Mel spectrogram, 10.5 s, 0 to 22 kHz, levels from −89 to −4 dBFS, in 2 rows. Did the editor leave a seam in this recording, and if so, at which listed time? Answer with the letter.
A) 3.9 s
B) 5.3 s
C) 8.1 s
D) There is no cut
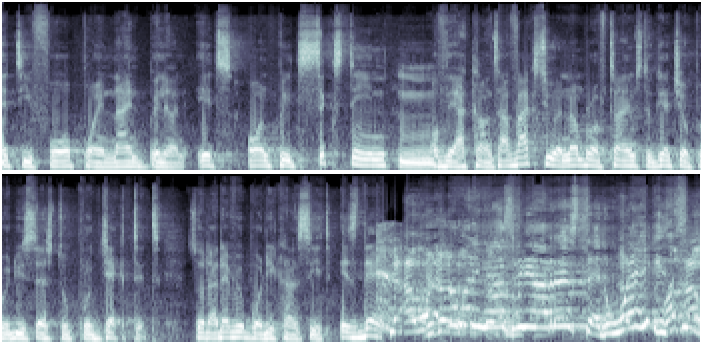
C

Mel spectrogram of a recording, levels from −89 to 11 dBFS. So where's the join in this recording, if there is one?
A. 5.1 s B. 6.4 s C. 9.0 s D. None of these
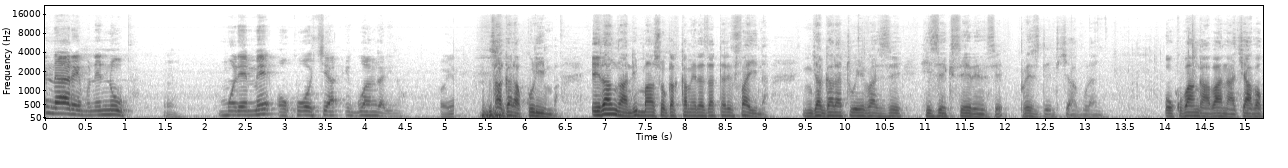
A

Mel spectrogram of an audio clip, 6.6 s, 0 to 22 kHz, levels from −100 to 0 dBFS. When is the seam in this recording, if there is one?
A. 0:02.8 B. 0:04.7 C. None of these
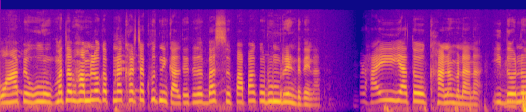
B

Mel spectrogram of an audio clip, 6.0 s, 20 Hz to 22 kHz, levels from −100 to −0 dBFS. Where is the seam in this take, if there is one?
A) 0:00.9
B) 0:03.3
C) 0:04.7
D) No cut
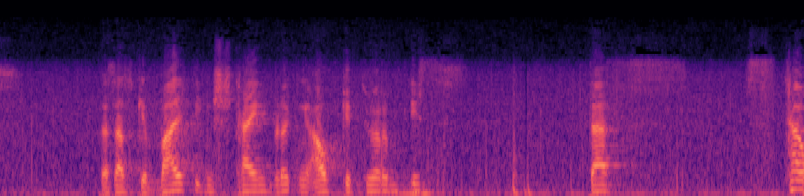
C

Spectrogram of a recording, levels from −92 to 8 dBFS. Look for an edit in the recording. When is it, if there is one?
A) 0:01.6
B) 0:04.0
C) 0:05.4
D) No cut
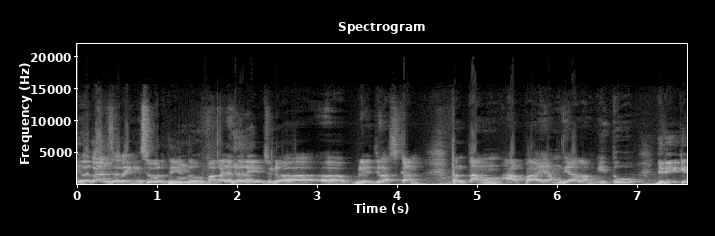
D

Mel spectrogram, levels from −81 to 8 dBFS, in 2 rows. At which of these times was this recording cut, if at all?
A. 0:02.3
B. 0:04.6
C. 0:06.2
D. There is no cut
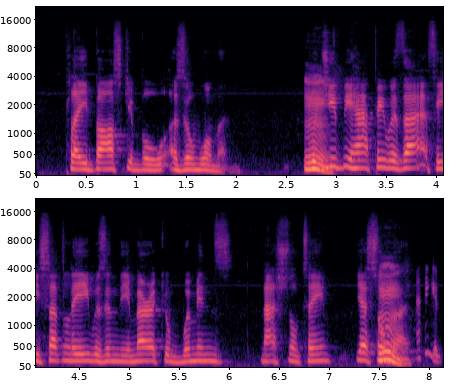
D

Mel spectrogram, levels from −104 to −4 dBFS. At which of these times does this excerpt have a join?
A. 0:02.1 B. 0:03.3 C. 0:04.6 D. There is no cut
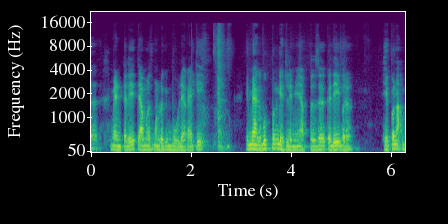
A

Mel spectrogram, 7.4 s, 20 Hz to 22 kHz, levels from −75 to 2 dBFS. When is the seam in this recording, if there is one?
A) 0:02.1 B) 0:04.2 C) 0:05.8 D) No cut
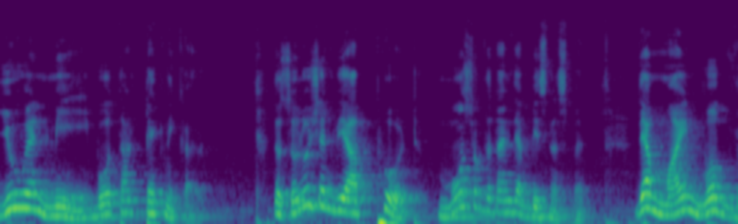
B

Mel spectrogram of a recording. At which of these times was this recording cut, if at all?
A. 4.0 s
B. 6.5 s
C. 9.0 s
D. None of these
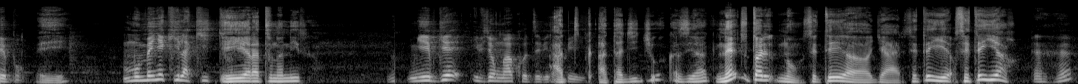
A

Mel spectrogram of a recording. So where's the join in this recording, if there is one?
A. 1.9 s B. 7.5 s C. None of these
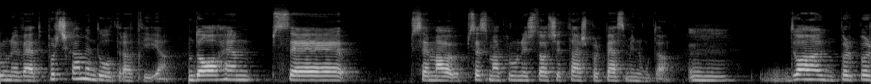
A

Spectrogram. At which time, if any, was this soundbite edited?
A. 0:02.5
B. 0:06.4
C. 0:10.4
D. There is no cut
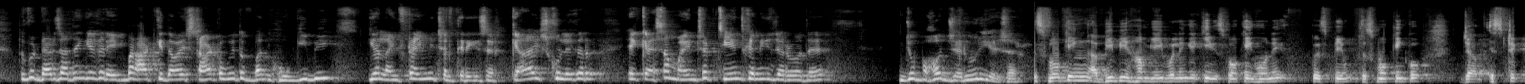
C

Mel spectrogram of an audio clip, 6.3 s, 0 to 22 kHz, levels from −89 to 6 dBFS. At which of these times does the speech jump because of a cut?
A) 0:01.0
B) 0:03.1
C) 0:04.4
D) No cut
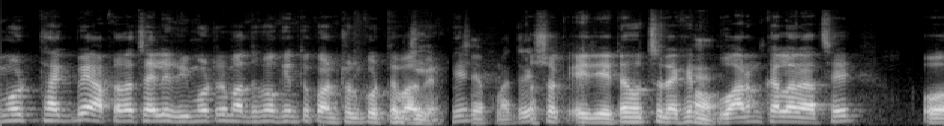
B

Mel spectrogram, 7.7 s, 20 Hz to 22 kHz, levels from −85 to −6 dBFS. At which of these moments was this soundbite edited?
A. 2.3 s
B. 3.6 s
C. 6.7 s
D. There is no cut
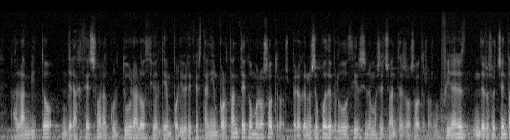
C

